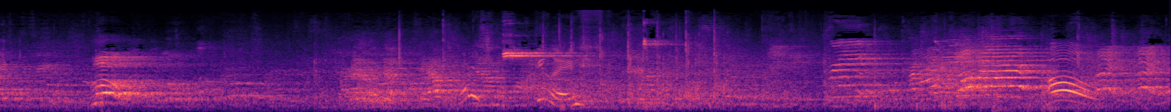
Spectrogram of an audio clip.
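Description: Sneakers squeak on the court floor.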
